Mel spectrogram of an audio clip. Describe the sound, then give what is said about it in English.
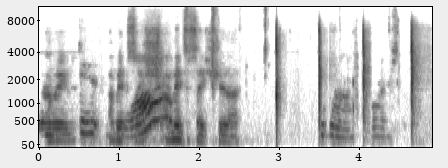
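Finger snapping follows talk: a man speaks first, then a few sharp, crisp snaps ring out one at a time, with brief speech between them. “I don't clap like that. Look at you. Gotta find that sweet spot, baby. Finger snaps.”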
